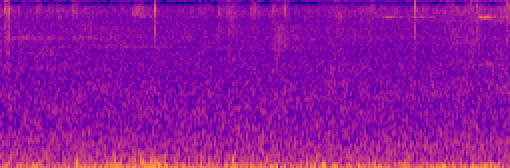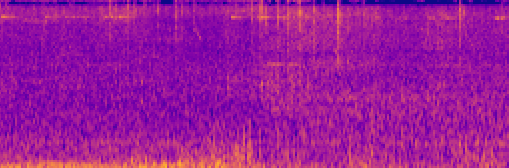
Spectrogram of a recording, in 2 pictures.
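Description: Wind buffeting the phone's microphone: a loud, uneven low rumble that eases somewhat after about seven and a half seconds.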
